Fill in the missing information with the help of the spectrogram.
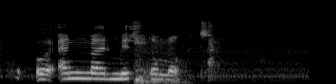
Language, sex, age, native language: Icelandic, female, 12, Icelandic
